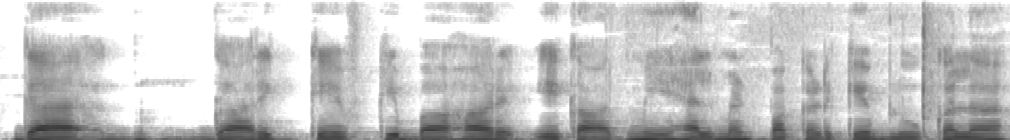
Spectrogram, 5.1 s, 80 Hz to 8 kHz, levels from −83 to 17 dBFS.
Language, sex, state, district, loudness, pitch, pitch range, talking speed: Hindi, female, Haryana, Charkhi Dadri, -16 LUFS, 175 Hz, 170-185 Hz, 155 wpm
